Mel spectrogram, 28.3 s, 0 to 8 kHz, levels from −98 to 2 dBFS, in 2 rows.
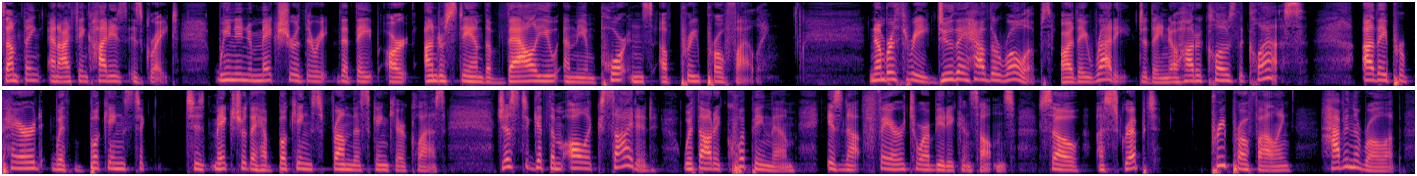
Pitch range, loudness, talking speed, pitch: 160-215 Hz, -29 LUFS, 180 wpm, 185 Hz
